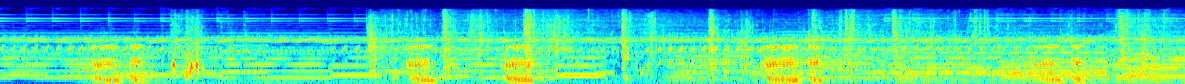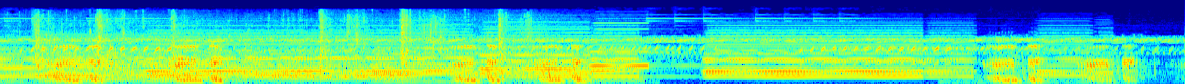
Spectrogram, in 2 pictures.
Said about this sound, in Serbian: I, dok šiban strahom kroz noć gluvu na obalu stiže, u duboku vodu sa okolnih strana iskakaše žabe iz granja.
